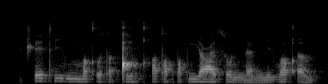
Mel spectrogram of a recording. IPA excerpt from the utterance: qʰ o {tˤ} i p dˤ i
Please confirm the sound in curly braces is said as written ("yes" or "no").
yes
